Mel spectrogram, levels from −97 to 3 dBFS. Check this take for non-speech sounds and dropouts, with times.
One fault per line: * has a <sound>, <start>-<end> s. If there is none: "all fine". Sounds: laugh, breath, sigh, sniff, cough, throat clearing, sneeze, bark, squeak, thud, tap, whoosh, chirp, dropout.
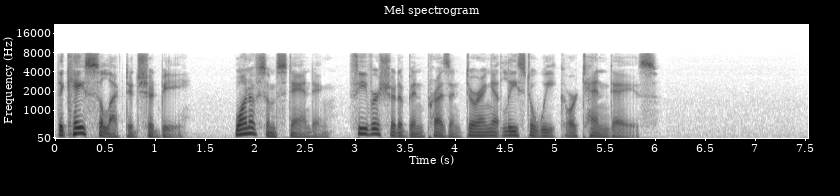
all fine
